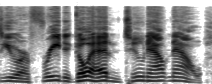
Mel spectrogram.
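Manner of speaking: ordinary talk, nothing marked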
